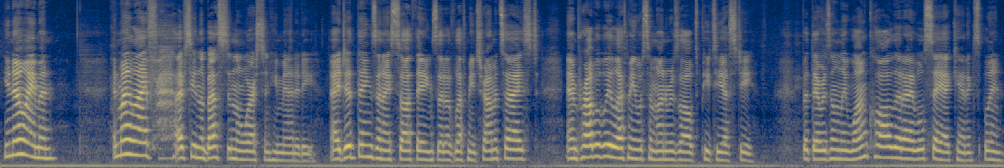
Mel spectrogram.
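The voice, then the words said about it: Mafia-style Godfather accent. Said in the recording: “This accent. ... I feel like he's in the mafia or something. ... The Godfather.”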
